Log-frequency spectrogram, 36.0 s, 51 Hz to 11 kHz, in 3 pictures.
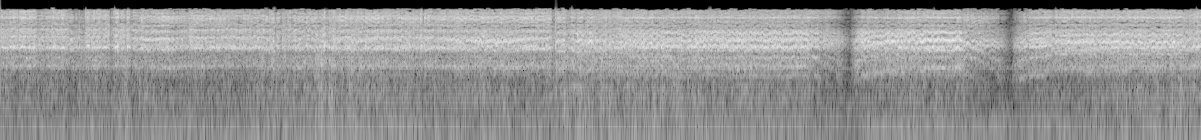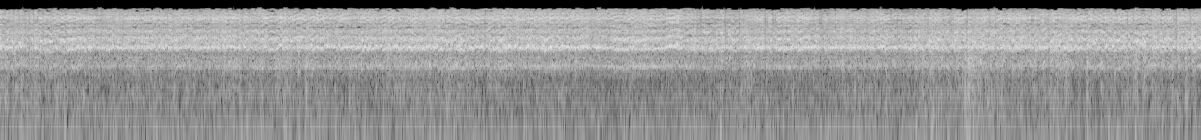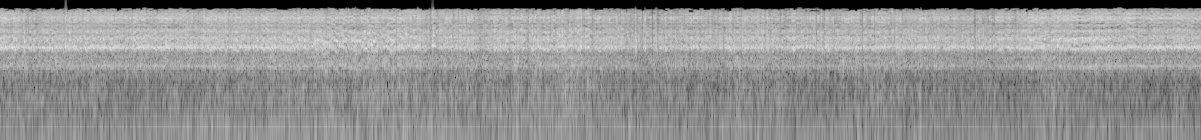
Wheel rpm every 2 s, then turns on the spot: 230, 230, 220, 190, 130, 160, 220, 230, 230, 230, 230, 230, 230, 230, 240, 230, 230, 230.
none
